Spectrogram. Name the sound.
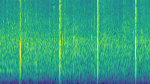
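audience applause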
